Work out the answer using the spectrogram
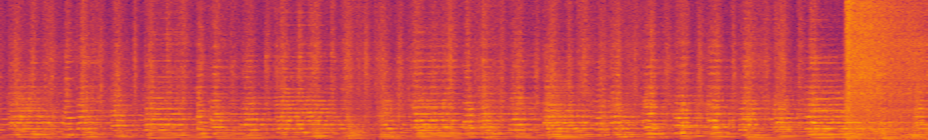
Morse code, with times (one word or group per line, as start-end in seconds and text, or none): none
